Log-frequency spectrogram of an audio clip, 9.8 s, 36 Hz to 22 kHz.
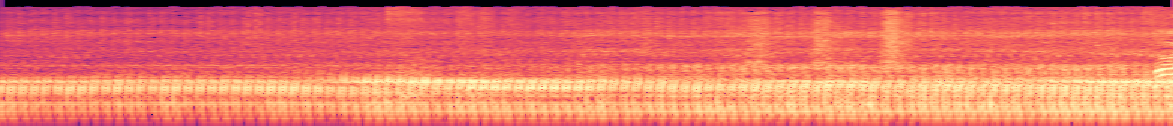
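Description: A Honda X-ADV 750cc motorcycle engine runs with no exhaust fitted, a loud, raw, rapid pulsing clatter that holds steady throughout and builds slightly toward the end, close by.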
